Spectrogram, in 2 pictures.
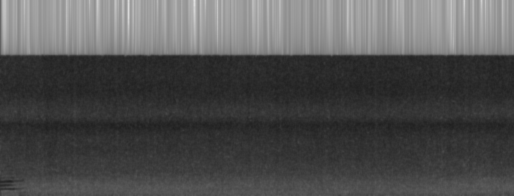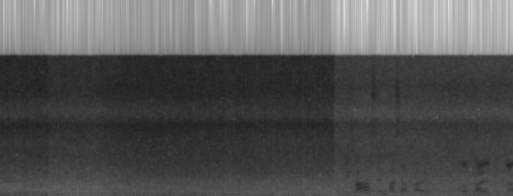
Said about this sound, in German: Ich bin im Wasserfall.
